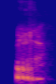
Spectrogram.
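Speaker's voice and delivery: shiver sound. Acted. Shivering in snow.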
